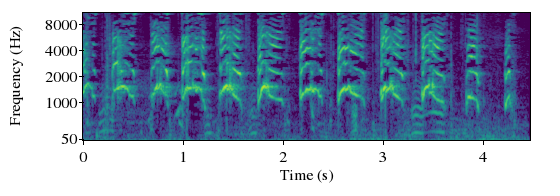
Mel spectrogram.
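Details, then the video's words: Newborn Labrador Retriever puppies squealing: a rapid series of about ten loud, high, bent whining cries, each under half a second, repeated roughly every half second with overlapping voices. "New Born Labrador Puppies!"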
